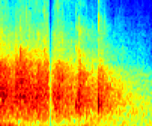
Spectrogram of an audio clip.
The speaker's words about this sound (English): All right, I didn't clap first. You clapped, okay?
